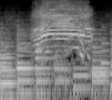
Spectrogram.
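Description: A single high-pitched squeal, about a second long, that rises and then falls, over piano background music.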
